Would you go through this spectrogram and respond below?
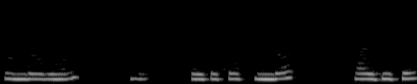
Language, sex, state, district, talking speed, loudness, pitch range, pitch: Bengali, female, West Bengal, Malda, 85 wpm, -35 LUFS, 240-260 Hz, 250 Hz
